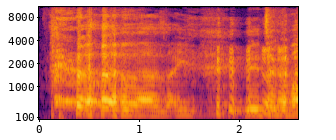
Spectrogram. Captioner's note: laughter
